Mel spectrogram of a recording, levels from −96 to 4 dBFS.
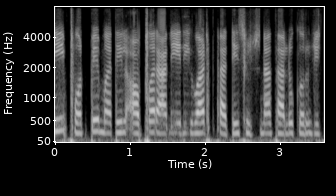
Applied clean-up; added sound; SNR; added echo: neural diffusion model UNIVERSE++.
